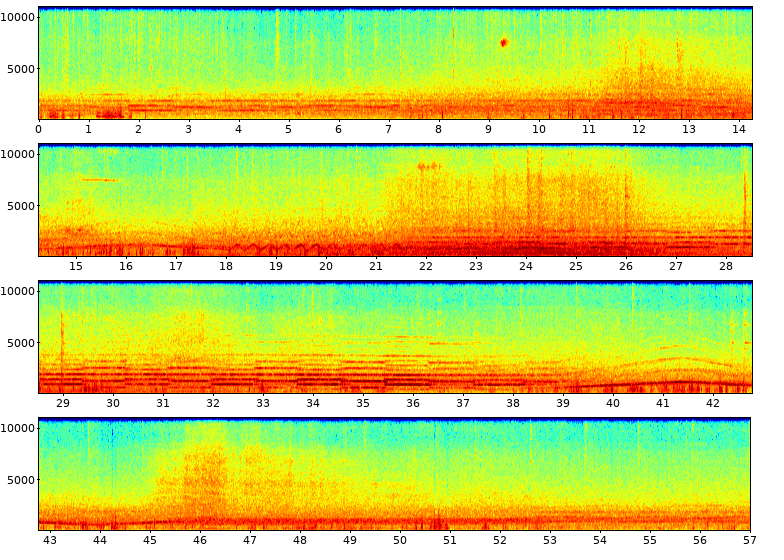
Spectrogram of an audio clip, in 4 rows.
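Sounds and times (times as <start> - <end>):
siren stepped tones: 0.0 - 2.6, 9.0 - 57.0
siren wailing: 0.0 - 57.0
street traffic: 0.0 - 57.0.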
